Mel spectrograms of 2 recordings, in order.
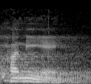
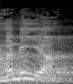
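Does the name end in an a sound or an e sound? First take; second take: e sound; a sound. First: The name ends with an e vowel. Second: The name ends with an a vowel. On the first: This is how people in the Levant say it. "mereka baca Ismail Haniyeh" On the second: This is how it is written. "tulisannya Haniyah"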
